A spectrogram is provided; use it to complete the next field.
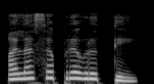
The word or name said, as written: ಅಲಸಪ್ರವೃತ್ತಿ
